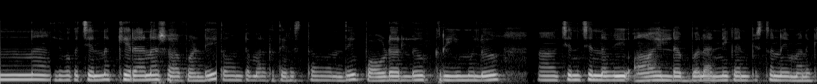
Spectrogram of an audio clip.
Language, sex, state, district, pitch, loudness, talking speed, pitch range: Telugu, female, Andhra Pradesh, Anantapur, 195 Hz, -23 LUFS, 175 wpm, 190-210 Hz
